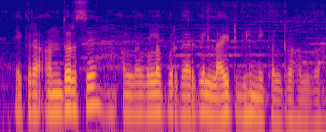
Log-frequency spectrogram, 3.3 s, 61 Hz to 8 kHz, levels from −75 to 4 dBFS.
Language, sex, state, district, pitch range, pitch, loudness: Bhojpuri, male, Bihar, Gopalganj, 110-130 Hz, 125 Hz, -20 LUFS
